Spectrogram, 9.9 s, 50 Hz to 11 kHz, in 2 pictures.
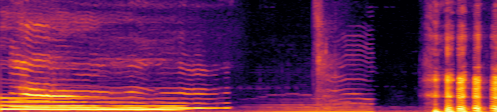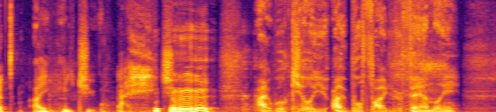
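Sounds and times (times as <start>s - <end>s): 
cat meowing: 0.0s - 2.3s, 3.2s - 3.8s
cat yowling: 0.0s - 2.3s
speech: 4.3s - 9.9s.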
